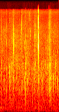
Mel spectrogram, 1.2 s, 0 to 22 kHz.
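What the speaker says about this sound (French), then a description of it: "je voudrais qu'on les applaudisse bien fort" Brief scattered clapping from a small crowd at a commemoration of the 8 May 1945 victory at a war memorial, a loose patter of individual claps at moderate volume.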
